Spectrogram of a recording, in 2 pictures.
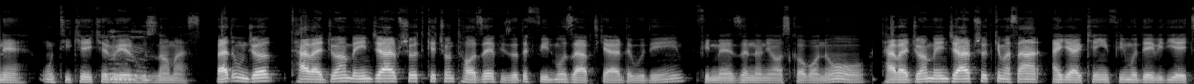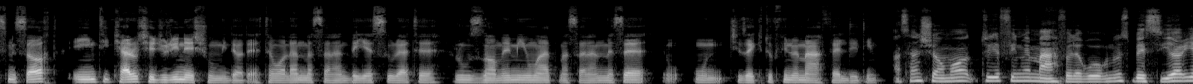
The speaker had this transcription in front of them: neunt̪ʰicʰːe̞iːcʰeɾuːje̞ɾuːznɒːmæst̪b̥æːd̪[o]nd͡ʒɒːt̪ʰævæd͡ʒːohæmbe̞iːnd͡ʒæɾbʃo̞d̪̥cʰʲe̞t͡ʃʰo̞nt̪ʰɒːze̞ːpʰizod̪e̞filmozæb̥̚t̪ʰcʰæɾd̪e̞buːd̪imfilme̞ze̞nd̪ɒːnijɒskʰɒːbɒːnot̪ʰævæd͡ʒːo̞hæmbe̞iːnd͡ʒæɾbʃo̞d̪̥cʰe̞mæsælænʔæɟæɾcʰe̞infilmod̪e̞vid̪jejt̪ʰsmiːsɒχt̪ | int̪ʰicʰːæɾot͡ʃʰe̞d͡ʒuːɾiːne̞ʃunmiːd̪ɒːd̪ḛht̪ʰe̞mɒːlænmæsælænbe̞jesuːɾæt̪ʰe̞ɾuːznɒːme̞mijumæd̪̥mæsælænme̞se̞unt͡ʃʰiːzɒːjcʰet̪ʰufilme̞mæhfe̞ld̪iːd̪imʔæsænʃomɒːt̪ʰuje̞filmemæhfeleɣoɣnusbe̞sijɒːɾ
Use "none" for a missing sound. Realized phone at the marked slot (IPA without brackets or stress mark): u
